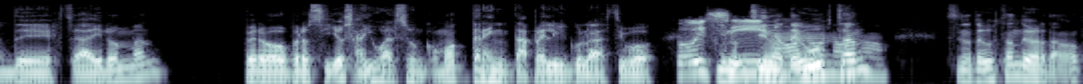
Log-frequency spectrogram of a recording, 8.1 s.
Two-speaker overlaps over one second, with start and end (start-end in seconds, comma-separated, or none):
5.3-6.6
